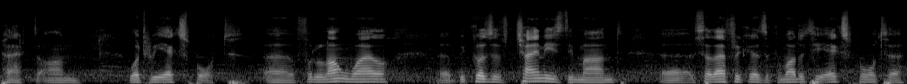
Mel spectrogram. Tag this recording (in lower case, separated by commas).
speech, monologue, male speech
